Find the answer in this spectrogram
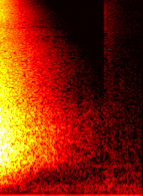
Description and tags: Snaps and claps recorded with a handheld recorder at the top of the stairs in a lively sounding house.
